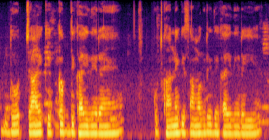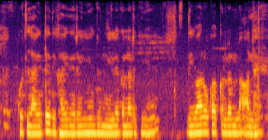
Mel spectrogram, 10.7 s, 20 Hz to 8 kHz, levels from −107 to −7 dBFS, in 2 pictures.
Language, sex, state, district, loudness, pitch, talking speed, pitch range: Hindi, male, Chhattisgarh, Bilaspur, -18 LUFS, 120 Hz, 180 wpm, 115-130 Hz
